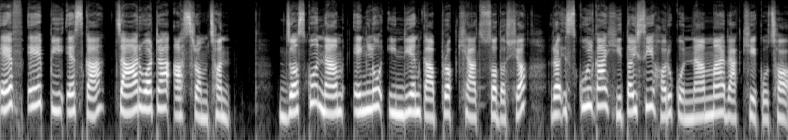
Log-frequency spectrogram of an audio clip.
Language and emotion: Nepali, neutral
